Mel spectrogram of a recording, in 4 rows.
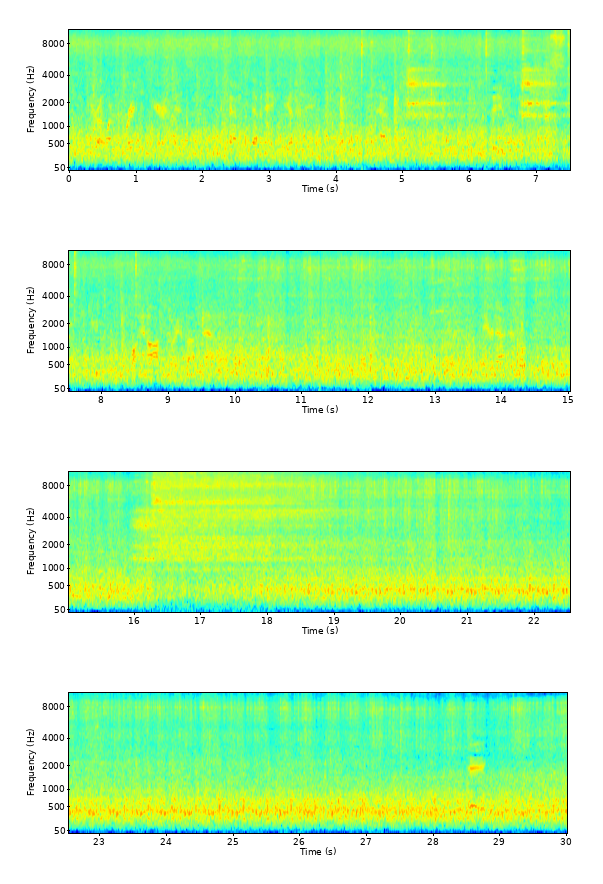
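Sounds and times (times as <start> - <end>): locomotive engine and wheels rumbling: 0.0 - 30.0
rail joint clicks: 1.5 - 28.0
high-pitched wheel and rail hiss: 4.8 - 8.0, 16.0 - 19.6.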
